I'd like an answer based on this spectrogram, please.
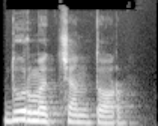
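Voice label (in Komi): "дурмӧдчантор", Komi, female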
